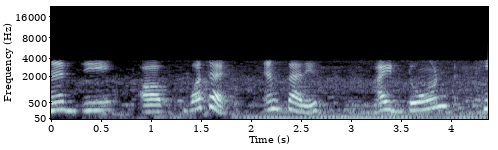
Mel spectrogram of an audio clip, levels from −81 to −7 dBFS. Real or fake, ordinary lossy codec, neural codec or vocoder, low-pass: real; none; none; 3.6 kHz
